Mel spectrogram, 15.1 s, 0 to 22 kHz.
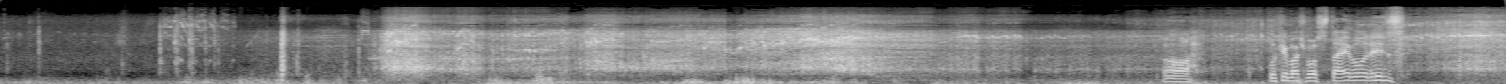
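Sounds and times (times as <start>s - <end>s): tyres on gravel: 3.0s - 15.0s
wavering electric motor whine: 3.6s - 15.0s.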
